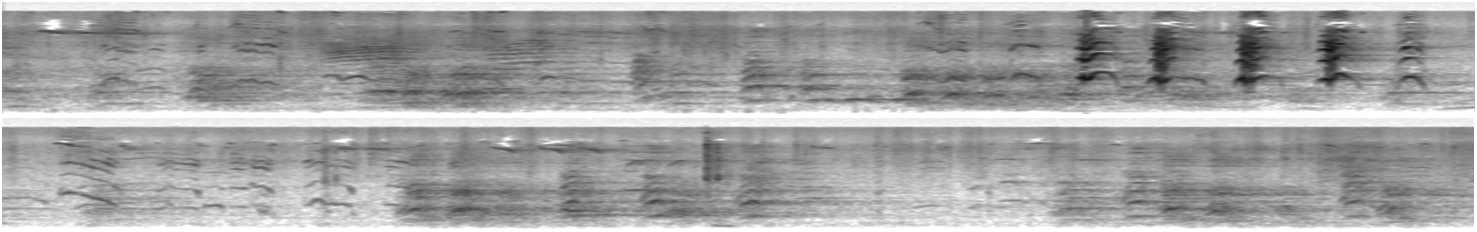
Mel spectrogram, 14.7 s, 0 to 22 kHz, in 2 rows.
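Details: Four-week-old Malinois puppies from a litter of eight, seven males and one female, born 9 October 2014, during their first outings outdoors at deworming time. High wavering whines and yips, a burst of four sharp yaps midway, a person talking.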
